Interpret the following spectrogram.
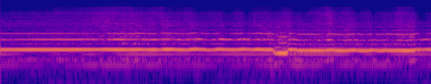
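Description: A flute-like wind instrument holding one long note over a steady low drone, dipping briefly to a lower note just before three seconds in and returning, with breath noise audible.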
